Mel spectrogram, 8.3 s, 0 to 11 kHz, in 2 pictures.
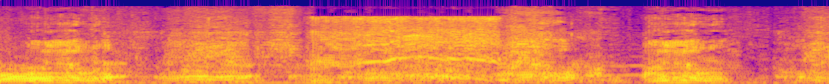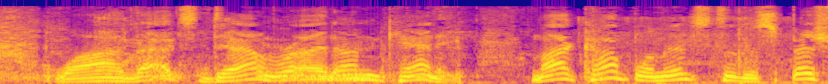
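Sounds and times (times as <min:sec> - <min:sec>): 
herd of giant feral hogs grunting and snorting: 0:00.0 - 0:08.2
rumbling of giant feral hogs galloping: 0:00.0 - 0:08.2
speech: 0:04.5 - 0:08.2.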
